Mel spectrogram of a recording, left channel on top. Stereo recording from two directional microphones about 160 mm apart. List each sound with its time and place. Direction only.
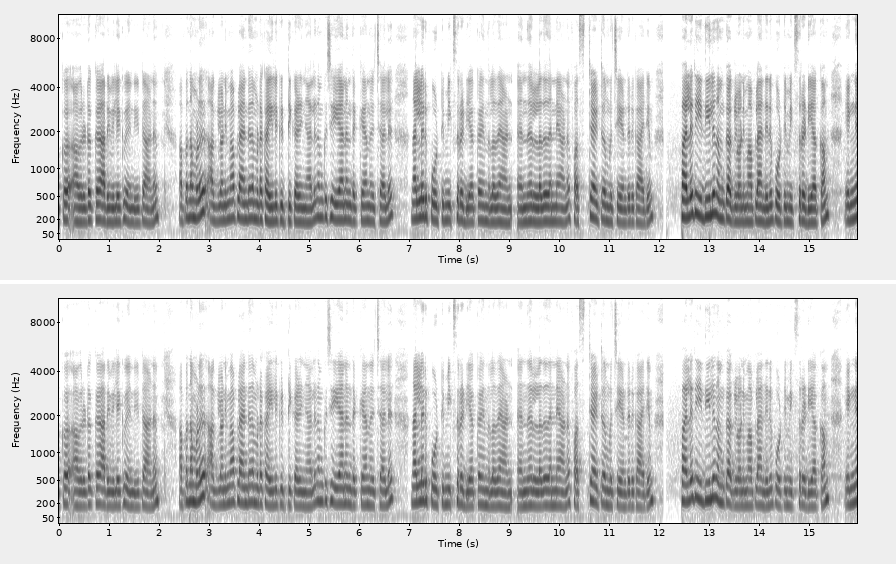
0.1 s a woman's voice: 20° left (ahead or behind)
12.4 s a woman's voice: 30° left (ahead or behind)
